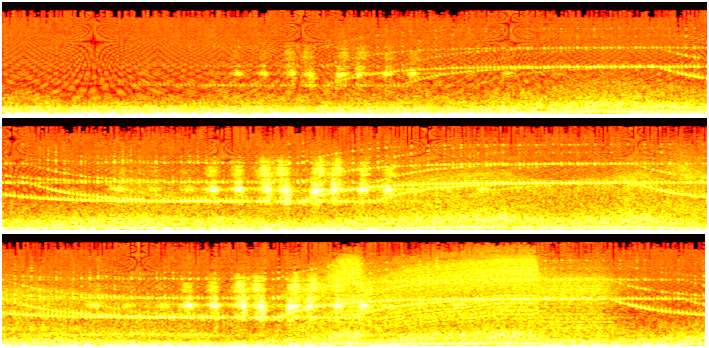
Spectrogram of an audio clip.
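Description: Wheels rumble over firm sand.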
